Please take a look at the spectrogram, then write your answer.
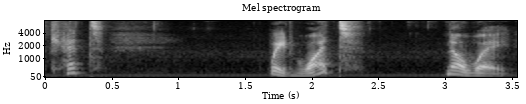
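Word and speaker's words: Cait: sister Duo they're called Kate and Sith no it's KET is how it's supposed to be pronounced KET wait what no way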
